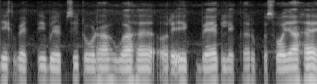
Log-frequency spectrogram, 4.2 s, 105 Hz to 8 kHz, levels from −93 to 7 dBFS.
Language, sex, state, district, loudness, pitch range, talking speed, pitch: Hindi, male, Jharkhand, Deoghar, -20 LUFS, 120-130 Hz, 170 wpm, 125 Hz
